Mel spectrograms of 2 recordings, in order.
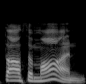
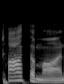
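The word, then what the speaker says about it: Thoth-Amon: That's Thothamon, or Tothamon, depending on how you pronounce it.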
